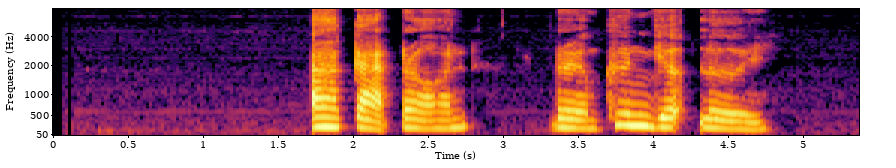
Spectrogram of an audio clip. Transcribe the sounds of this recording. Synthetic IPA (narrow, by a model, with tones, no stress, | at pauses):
ʔaː˧kaː˨˩t̪̚ɾɔː˦˥n | ɾɤː˧mkʰɯ˥˩njɤ˦˥ʔlɤː˧j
